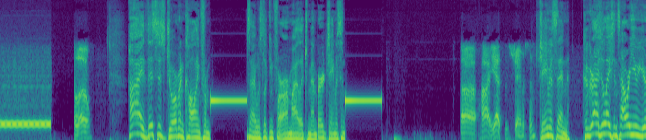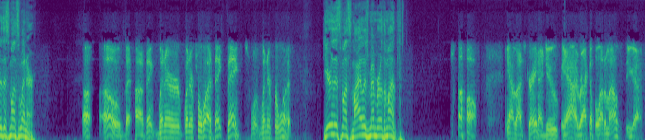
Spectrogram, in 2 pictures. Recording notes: One of our listeners is on the phone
